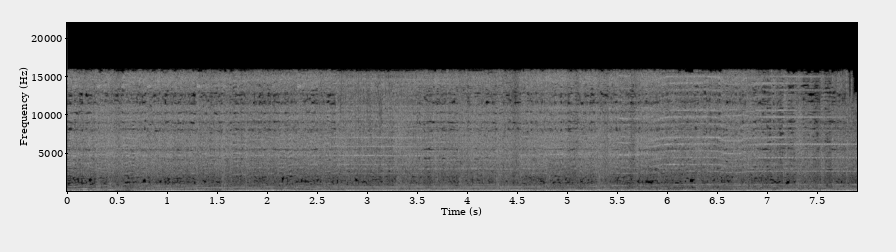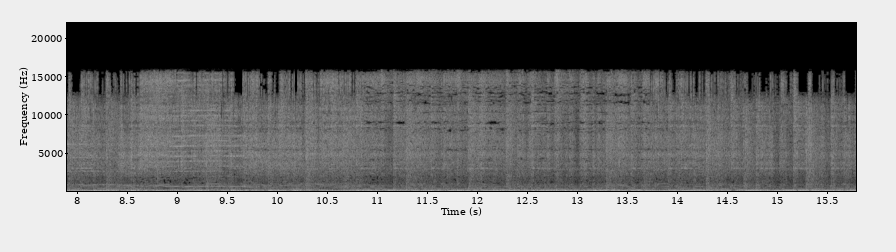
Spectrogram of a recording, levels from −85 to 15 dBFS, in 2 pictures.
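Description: At 2.69–3.51 s, 7.80–10.84 s and 13.72 s to the end, a Bluetooth SBC bit pool drop starves the top sub-bands and coarsens the rest. The treble dulls and gritty noise rises, consistent with a bit pool falling from 28 to 12 (about 96 kbps). On a spectrogram, the upper bands go dark and the remaining energy turns grainy.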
